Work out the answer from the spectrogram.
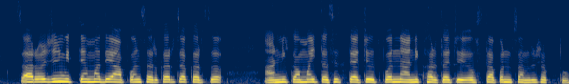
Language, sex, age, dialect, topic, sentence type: Marathi, female, 25-30, Varhadi, banking, statement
